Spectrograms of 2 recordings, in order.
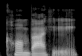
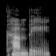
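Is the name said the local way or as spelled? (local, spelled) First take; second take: spelled; local. First: The name is pronounced as it is spelled. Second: The name is pronounced the local way. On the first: This follows the written form of the name. "It's actually spelled Combahee" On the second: This is how people from the area say it. "people from the region profound, pronounce the river Combahee"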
